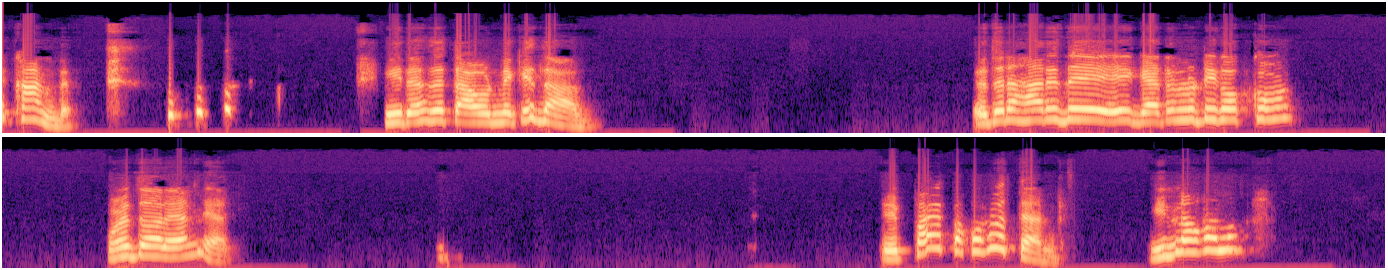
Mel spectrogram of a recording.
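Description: A young woman speaks with animation close to a microphone, pausing between phrases.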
